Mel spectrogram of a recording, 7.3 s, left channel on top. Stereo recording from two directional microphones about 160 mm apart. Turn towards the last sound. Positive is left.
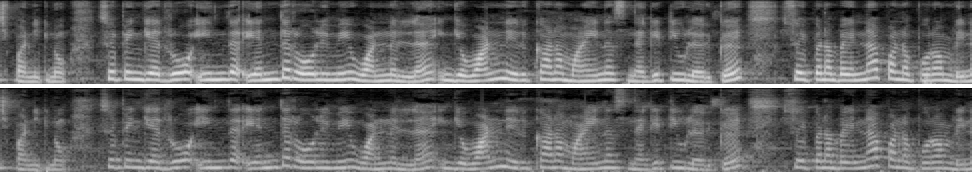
turn(degrees=35)  # may be behind; listen again after turning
